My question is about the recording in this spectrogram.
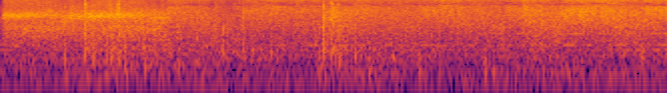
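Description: A chain of explosions at a bombed rocket depot, heard as a loud, dense, continuous crackling and popping, with music underneath.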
